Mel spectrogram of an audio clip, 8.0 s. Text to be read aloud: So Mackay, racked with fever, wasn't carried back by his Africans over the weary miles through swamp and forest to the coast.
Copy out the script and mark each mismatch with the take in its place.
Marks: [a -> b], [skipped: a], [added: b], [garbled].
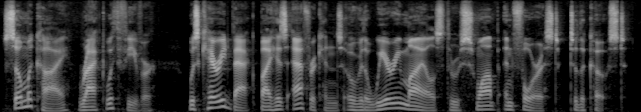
So Mackay, racked with fever, [wasn't -> was] carried back by his Africans over the weary miles through swamp and forest to the coast.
